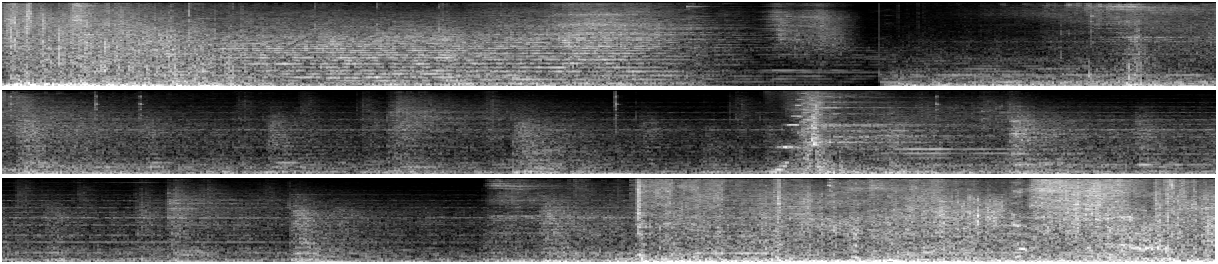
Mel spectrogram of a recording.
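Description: Repeated booming blasts of the Confringo spell in Hogwarts Legacy, loud explosive bursts over dense combat noise, with voices heard between them.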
